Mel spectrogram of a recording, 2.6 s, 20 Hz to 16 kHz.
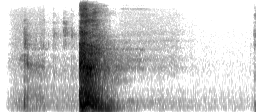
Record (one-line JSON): {"cough_length": "2.6 s", "cough_amplitude": 30309, "cough_signal_mean_std_ratio": 0.23, "survey_phase": "beta (2021-08-13 to 2022-03-07)", "age": "45-64", "gender": "Male", "wearing_mask": "No", "symptom_none": true, "smoker_status": "Ex-smoker", "respiratory_condition_asthma": false, "respiratory_condition_other": false, "recruitment_source": "REACT", "submission_delay": "3 days", "covid_test_result": "Negative", "covid_test_method": "RT-qPCR", "influenza_a_test_result": "Unknown/Void", "influenza_b_test_result": "Unknown/Void"}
